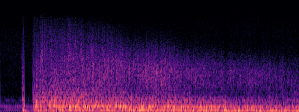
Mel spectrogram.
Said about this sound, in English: Well, that to me sounded like an explosion, a violent explosion. That's our sound effect. I hope it's a sound effect. It's not actually a violent explosion. You're dropping the bomb? Is that what's going on?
